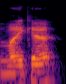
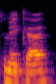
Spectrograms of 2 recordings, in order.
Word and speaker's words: Mika: And then I believe I've heard it pronounced Mika. I might initially assume Micah, but would you like to go? It's Mika.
